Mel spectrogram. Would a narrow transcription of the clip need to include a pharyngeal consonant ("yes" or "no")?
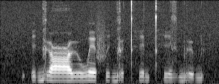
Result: yes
